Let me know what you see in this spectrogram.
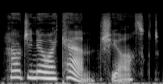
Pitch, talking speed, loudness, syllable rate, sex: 270 Hz, 295 wpm, -16 LUFS, 5.8 syllables/s, female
